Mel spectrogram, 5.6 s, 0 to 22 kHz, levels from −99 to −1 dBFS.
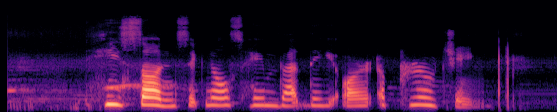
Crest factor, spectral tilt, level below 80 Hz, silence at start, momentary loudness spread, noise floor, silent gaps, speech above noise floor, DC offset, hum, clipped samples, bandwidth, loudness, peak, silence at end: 22 dB; -6 dB/octave; under -90 dBFS; 0.1 s; 20 LU; -57 dBFS; none; 31 dB; under 0.1%; none; under 0.1%; 11 kHz; -25 LUFS; -4 dBFS; 0.85 s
